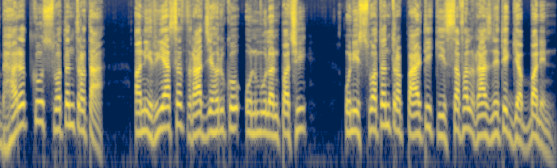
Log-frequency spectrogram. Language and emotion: Nepali, neutral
